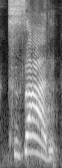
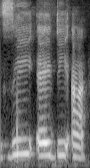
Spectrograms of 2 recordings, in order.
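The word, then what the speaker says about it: צדי: The Zadi, so you can pronounce it correctly, it'll be written with a Z-A-D-I, Zadi.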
